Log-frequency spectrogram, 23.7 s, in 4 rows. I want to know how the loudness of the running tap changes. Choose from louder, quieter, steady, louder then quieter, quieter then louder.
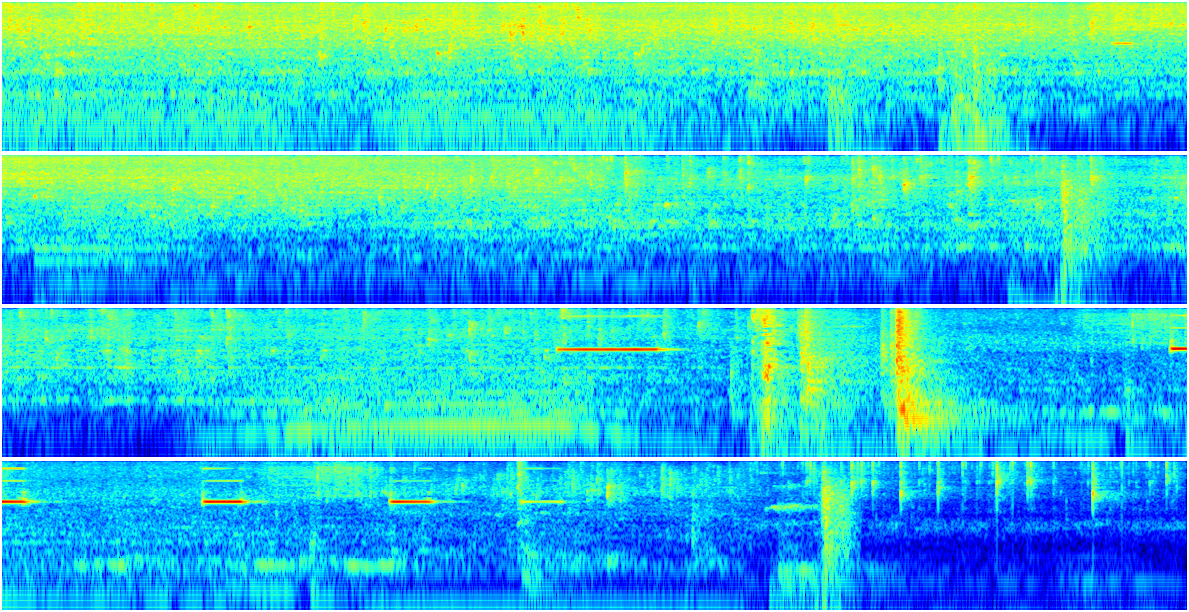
quieter.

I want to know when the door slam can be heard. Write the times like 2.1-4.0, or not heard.
4.7-5.2, 10.9-11.8, 21.6-22.1.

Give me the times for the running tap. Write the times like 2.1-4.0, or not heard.
0.0-23.6.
